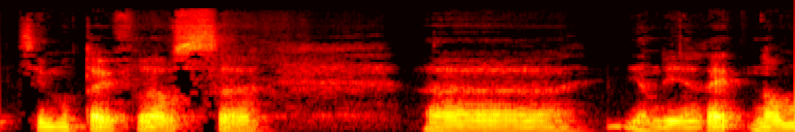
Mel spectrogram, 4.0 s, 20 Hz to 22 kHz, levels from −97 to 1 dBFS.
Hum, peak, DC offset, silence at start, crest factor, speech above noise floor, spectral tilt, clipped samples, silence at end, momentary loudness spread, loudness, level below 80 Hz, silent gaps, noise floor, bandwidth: none; -6 dBFS; under 0.1%; 0.1 s; 20 dB; 29 dB; -6 dB/octave; under 0.1%; 0 s; 11 LU; -27 LUFS; -64 dBFS; none; -55 dBFS; 16.5 kHz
